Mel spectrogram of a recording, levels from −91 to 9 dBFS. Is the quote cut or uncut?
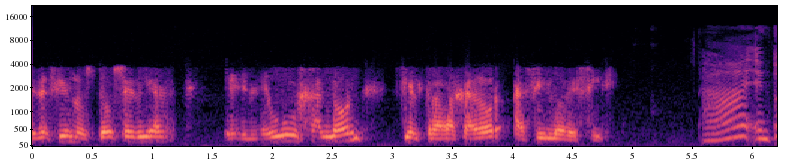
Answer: uncut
